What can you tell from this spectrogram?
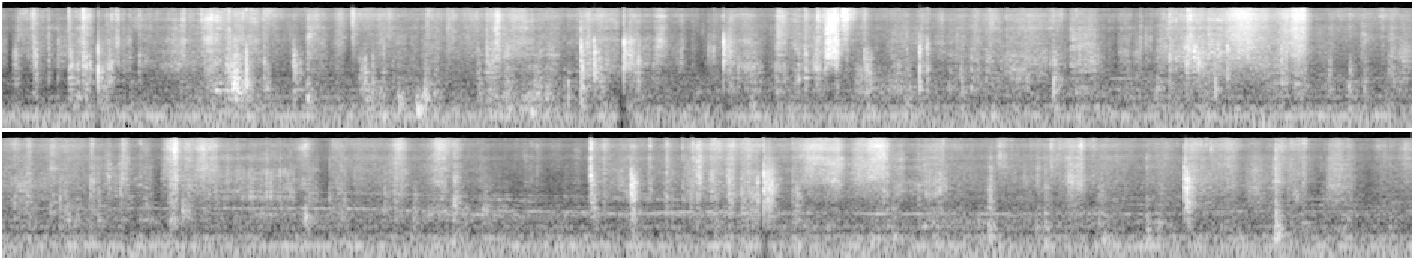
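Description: Paper rustling and soft handling noises as a glossy lyric booklet and printed insert are leafed through and laid flat, with irregular crinkles and taps over a steady low hum.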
